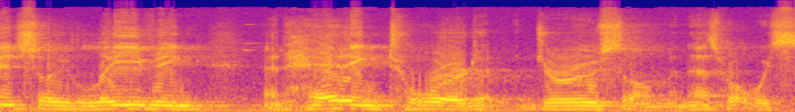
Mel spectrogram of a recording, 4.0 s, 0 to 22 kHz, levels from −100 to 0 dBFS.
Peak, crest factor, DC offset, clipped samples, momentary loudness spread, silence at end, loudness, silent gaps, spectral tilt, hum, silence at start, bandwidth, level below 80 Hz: 0 dBFS; 8 dB; under 0.1%; 0.6%; 7 LU; 0 s; -7 LUFS; none; -3.5 dB/octave; none; 0 s; over 20 kHz; -30 dBFS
